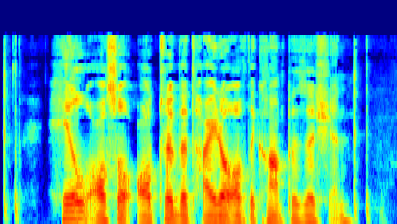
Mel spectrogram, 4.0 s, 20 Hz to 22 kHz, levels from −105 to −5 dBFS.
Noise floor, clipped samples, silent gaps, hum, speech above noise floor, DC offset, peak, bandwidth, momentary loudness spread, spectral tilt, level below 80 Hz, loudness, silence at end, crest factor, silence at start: -44 dBFS; under 0.1%; none; none; 24 dB; under 0.1%; -2 dBFS; 11.5 kHz; 14 LU; -4.5 dB/octave; -46 dBFS; -20 LUFS; 0.3 s; 18 dB; 0.05 s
